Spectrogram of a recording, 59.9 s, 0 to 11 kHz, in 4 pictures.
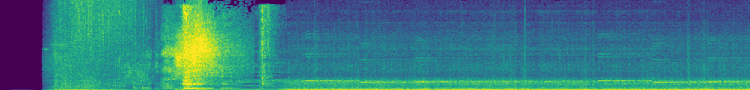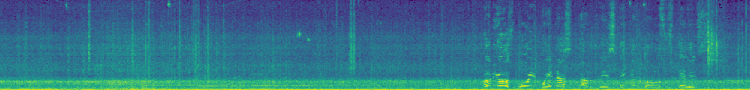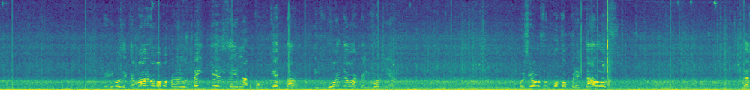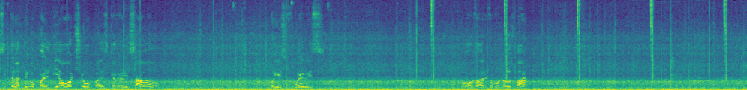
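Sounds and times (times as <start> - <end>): whoosh and boom effect: 0.9 - 6.0
truck diesel engine running: 4.1 - 59.9.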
